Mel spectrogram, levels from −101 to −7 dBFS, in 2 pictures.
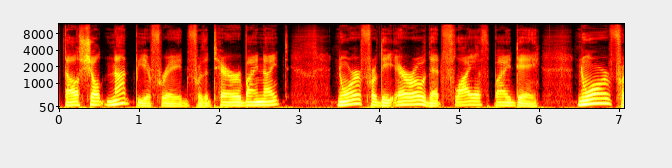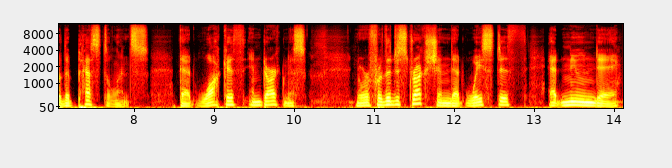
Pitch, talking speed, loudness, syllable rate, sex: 120 Hz, 145 wpm, -20 LUFS, 4.0 syllables/s, male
